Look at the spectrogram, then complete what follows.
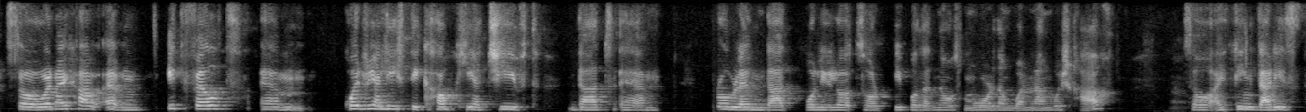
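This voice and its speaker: A woman's voice: on the low side, darkish tone. A woman whose first language is Spanish, talking casually as a panelist in a book discussion, explaining her thoughts in a considered way.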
